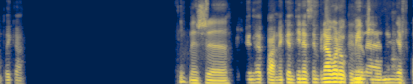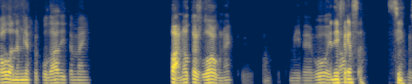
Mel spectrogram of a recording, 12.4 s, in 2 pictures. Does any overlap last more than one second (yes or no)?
no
